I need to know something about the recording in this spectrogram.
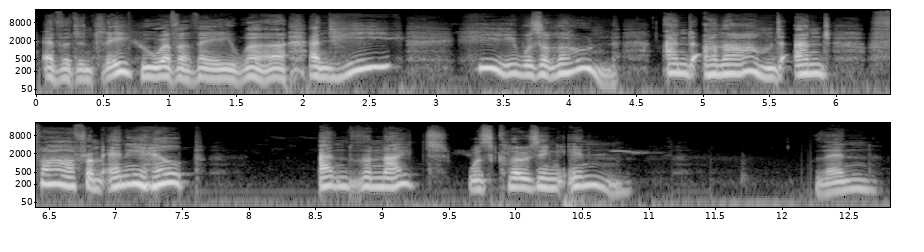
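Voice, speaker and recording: A man reading a classic children's animal story as scripted narration, in a dramatic, expressive style that moves between hushed and urgent. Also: a little high, takes it slowly, dry recording, studio quality. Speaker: audiobook reader.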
